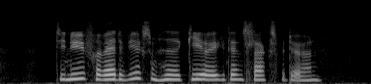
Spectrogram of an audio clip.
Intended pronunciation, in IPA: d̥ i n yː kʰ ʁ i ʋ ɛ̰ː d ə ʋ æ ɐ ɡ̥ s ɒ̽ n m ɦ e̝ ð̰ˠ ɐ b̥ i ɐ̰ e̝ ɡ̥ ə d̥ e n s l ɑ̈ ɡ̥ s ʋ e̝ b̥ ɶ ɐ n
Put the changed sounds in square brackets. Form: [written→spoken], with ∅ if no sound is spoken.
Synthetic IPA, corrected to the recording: d̥ i n yː [kʰ→pʰ] ʁ i ʋ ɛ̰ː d ə ʋ [æ→i] ɐ ɡ̥ s ɒ̽ [n→∅] m ɦ e̝ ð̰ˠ ɐ [b̥→ɡ̥] i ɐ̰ e̝ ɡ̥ ə d̥ e n s l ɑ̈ ɡ̥ s ʋ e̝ [b̥→d̥] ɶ ɐ n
